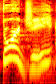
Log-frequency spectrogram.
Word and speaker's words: storge: I believe it's pronounced storge, S-T-O-R-G-E, and that's that love between brothers and sisters and cousins, that type of family.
